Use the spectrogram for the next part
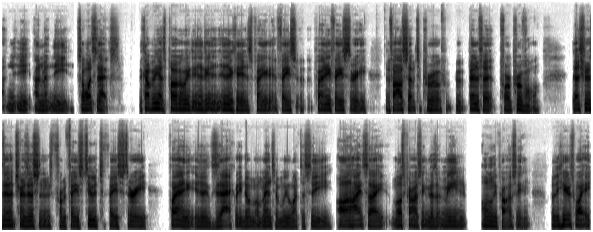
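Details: Man with multiple system atrophy, which he describes as a fast-moving disease that affects speech; dysarthria (multiple system atrophy).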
